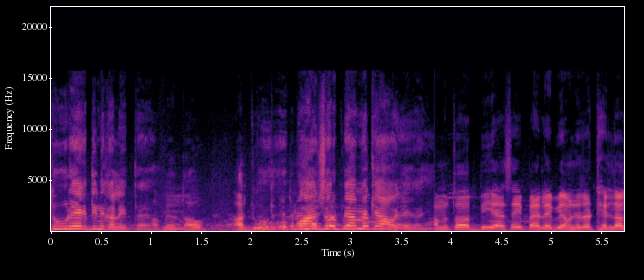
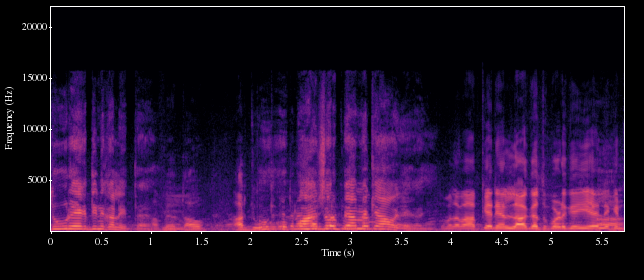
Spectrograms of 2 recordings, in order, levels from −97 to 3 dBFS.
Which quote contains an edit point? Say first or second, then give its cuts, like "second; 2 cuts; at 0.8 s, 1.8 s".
first; 1 cut; at 3.8 s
